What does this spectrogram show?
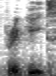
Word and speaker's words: Brigitte: I'm not Bridget. I know a lot of people say Bridget Nielsen, but I believe it's actually pronounced Brigitte Nielsen.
